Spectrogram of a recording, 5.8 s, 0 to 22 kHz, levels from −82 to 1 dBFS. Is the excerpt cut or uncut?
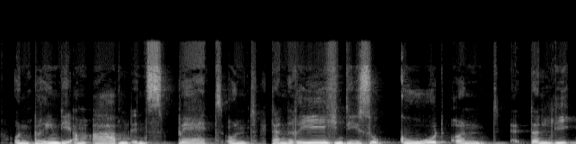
cut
